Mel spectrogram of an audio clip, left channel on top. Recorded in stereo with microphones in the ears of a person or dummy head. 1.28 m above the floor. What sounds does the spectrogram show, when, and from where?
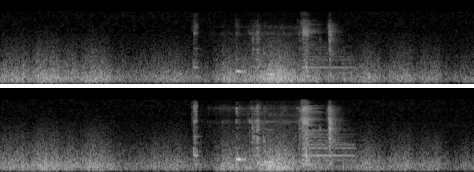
1.9 s a chime: 45° right (ahead or behind)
